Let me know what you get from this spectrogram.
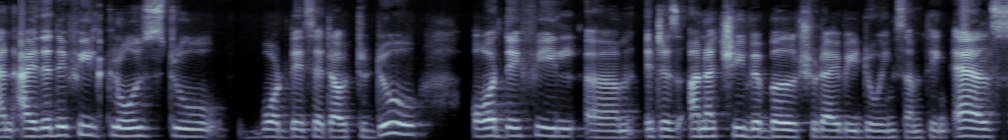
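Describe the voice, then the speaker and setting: Using an ordinary speaking voice, a woman talks at a moderate pace with a fairly low pitch and fairly even intonation. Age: 50s. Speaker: fintech entrepreneur. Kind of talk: casual interview.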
